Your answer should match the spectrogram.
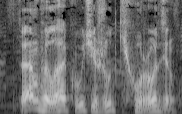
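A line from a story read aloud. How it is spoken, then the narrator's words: Wry grunt. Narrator (Russian): хмыкнул он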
